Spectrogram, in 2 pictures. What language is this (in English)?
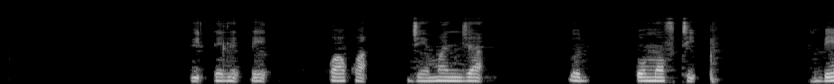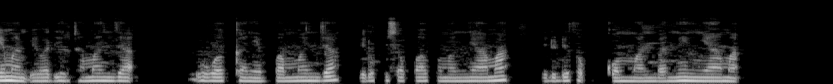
Fula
